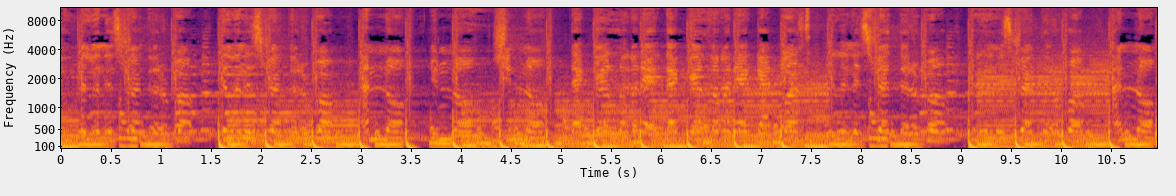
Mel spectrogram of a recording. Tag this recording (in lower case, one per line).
reggae
music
